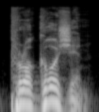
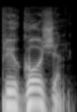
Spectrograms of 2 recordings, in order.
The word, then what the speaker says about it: Prigozhin: Number one, the guy behind Wagner Group is a guy named, I want to pronounce this correctly, Yevgeny Prigozhin. Okay, Prigozhin, that's his name, Yevgeny Prigozhin.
